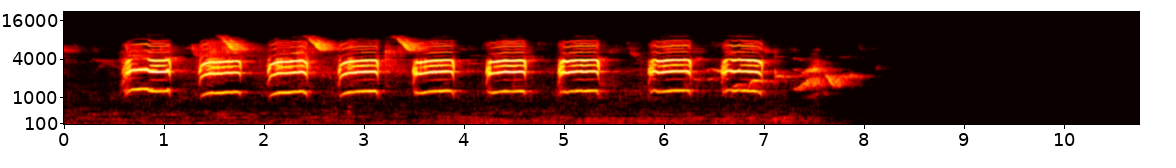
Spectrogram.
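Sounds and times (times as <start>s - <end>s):
middle spotted woodpecker: 0.6s - 7.2s.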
